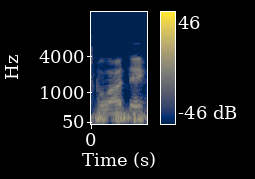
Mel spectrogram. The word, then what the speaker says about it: Galante: Hey guys, so we just had a brief moment here with Vince Galante. Did I pronounce that right?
